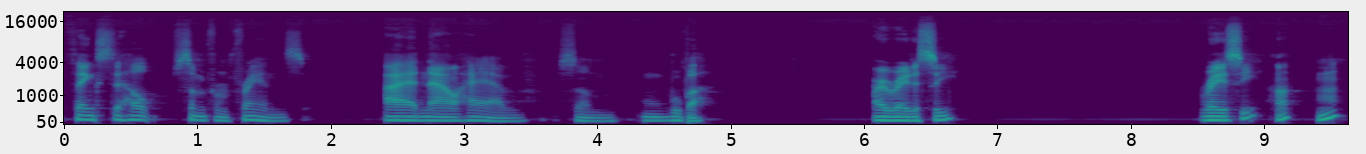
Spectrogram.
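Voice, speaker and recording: A man's voice: sits low, a bit bright, clear, resonant tone, no echo, clean studio sound. A man chatting casually on a livestream in a put-on accent, with a folksy, playful manner. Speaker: streamer, VTuber.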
